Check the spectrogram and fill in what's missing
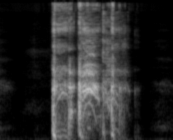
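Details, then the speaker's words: Young child imitating her father's cough, who coughs from an itchy throat: three quick, voiced cough bursts in a row; imitated cough. "Ba đừng ho nữa. Ba ngứa cổ ba ho chứ tự nhiên con ho theo."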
